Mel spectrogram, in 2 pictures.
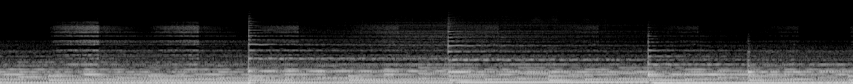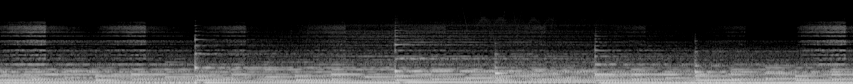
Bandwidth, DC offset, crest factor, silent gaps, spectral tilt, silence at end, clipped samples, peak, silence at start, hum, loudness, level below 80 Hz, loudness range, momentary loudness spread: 6.6 kHz; 1%; 14 dB; none; -9 dB/octave; 0 s; under 0.1%; -2 dBFS; 0 s; none; -18 LUFS; -20 dBFS; 1 LU; 2 LU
